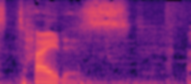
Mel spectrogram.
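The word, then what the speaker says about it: Tidus: But the boy with the blonde hair, he is the main character of Final Fantasy X, and his name is Titus.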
